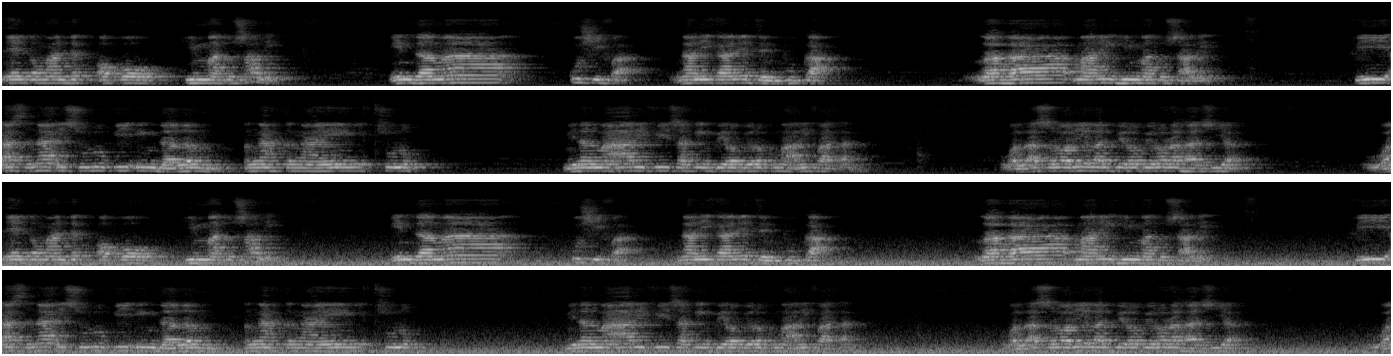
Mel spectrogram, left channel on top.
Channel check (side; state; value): right; noise; rumble, 8 dB below the sound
